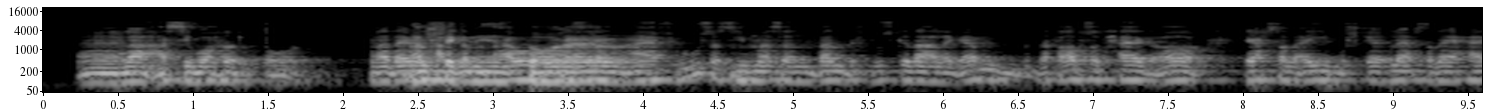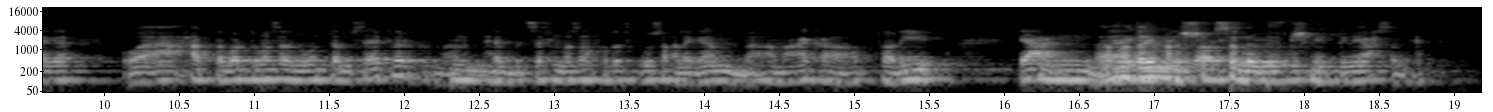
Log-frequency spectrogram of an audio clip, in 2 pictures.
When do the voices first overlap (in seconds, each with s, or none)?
2.5 s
